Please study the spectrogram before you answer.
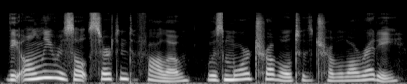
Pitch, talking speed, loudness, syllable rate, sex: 205 Hz, 190 wpm, -15 LUFS, 5.5 syllables/s, female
